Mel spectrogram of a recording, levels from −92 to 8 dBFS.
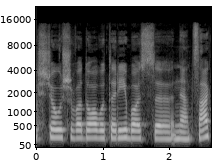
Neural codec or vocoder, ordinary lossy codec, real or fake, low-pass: none; MP3, 96 kbps; real; 14.4 kHz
